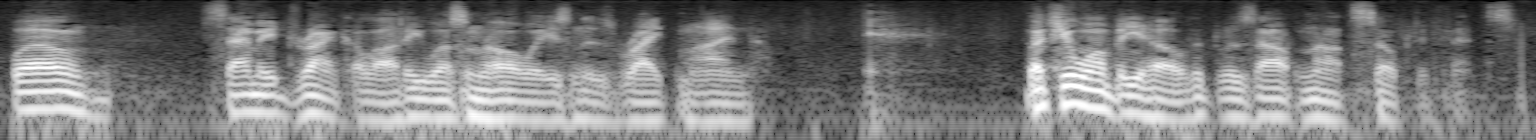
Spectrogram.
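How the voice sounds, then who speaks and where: Casting: a deep, measured lawman, old muffled radio sound. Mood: grave. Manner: measured, steady. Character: steady frontier marshal, calm and firm. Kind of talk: 1950s radio acting. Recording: muffled 1950s radio broadcast.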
